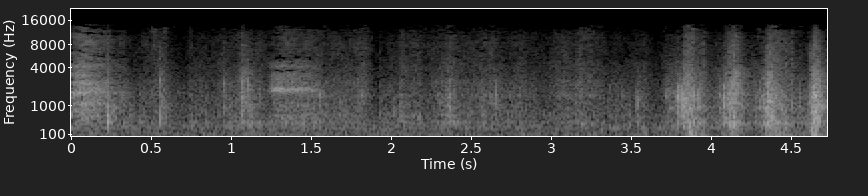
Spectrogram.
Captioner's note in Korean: 꾸깃꾸깃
